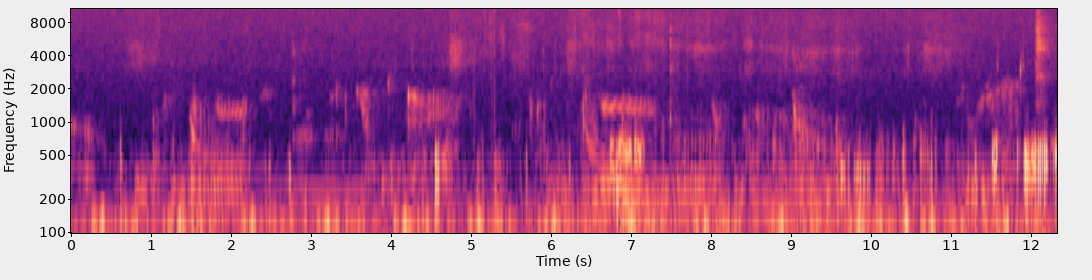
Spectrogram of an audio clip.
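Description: Low gurgling and rumbling with squeaky rising tones, recurring irregularly: ordinary stomach growling from gas and fluid moving through the gut.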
